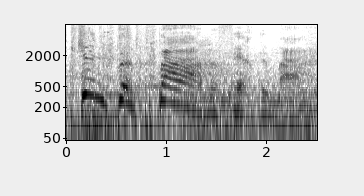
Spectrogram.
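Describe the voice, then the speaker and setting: A menacing dark wizard villain from a video game, very high in pitch. He taunts with arrogant, theatrical slowness, drawing his threats out over loud music. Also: wildly swooping pitch, creaky, full character voice. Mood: predatory taunting. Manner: slow, taunting, drawn-out delivery.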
